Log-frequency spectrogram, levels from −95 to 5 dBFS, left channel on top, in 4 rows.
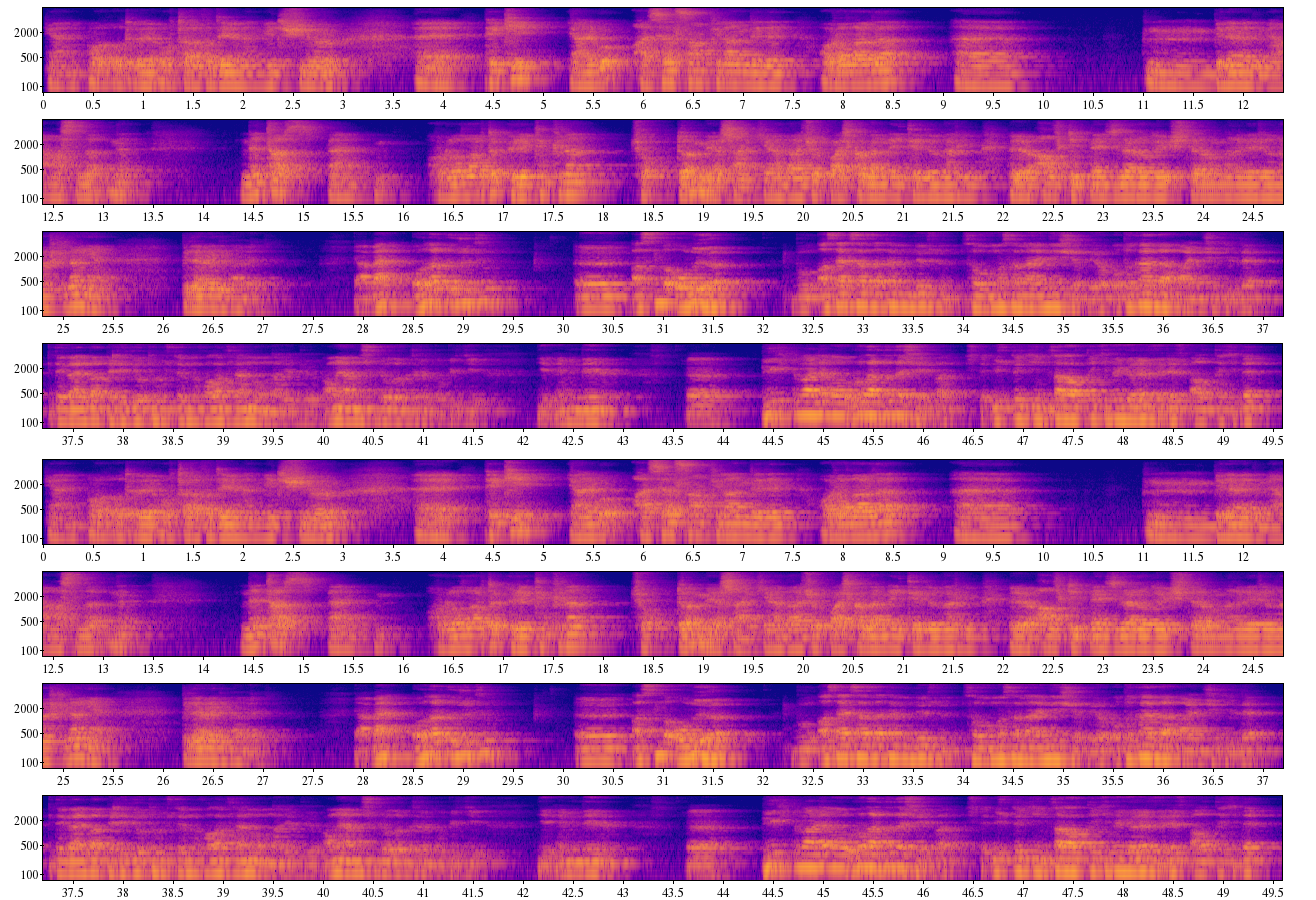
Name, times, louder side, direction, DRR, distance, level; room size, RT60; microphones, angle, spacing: voice 1, 0.0-4.8 5.2-8.5 9.1-9.7 11.0-13.8 14.4-15.8 16.2-17.8 18.3-18.5 18.7-26.7, equal, ahead, -15 dB, 0.9 m, -27 dB
voice 2, 27.9-29.4 30.1-31.6 32.3-37.0 37.2-41.6 42.1-43.0 43.6-44.0 44.4-49.3, equal, 50° left, -7 dB, 1.2 m, -28 dB
3.3 x 2.0 x 2.6 m, 0.96 s
head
